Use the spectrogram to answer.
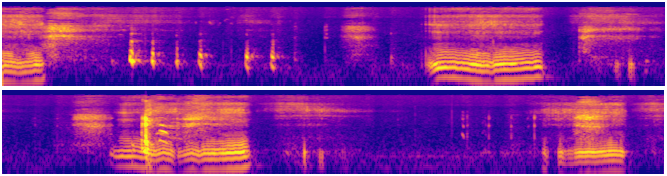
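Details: Sleeping dog named Snoopy snoring loudly, said to be louder than a person: loud buzzing, fluttering snores separated by quieter snuffling breaths and clicks; plain snoring.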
